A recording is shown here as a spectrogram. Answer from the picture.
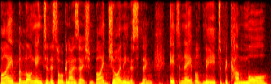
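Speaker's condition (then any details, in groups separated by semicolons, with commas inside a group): No condition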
